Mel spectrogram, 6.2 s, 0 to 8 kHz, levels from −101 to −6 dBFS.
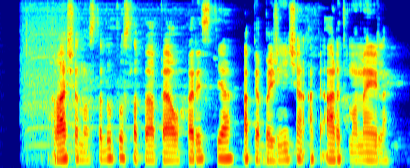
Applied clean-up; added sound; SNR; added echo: classical method WPE with log-MMSE.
